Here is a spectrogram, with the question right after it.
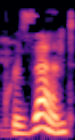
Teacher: When we stress the second syllable, present, it's a verb meaning to show or introduce.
